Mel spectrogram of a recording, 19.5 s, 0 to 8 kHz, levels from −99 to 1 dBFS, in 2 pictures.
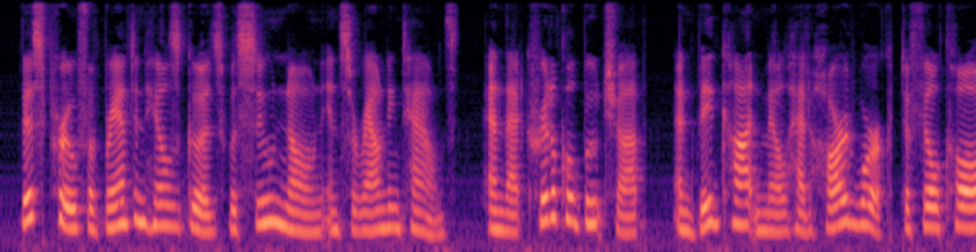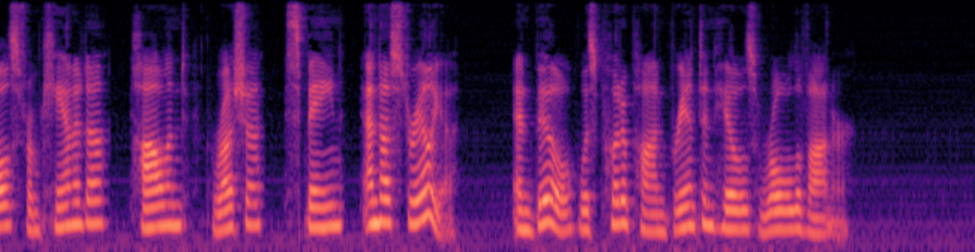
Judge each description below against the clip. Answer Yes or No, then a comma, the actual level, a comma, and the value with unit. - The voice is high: Yes, high, 195 Hz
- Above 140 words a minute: No, slow, 135 wpm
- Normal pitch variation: Yes, average, 4.3 semitones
